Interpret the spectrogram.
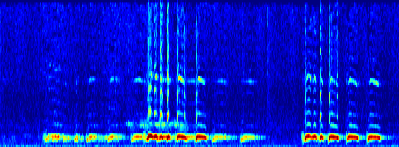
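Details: Rapid staccato cooing from a local zebra dove with a thick, clear voice, played as a lure so others respond; a run of quick notes, a louder bright burst, a pause, then four crisp notes, with low hum beneath.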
